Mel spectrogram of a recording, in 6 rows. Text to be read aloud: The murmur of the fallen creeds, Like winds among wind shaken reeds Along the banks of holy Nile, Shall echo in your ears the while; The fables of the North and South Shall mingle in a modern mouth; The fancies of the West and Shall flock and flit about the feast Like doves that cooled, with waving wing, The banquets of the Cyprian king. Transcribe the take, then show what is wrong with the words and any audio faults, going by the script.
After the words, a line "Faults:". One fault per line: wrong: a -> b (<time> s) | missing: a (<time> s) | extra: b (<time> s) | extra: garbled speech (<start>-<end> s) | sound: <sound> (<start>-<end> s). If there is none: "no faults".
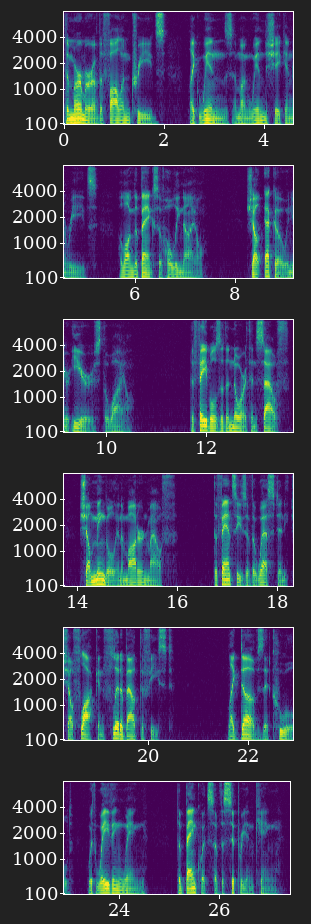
The murmur of the fallen creeds, Like winds among wind shaken reeds Along the banks of holy Nile, Shall echo in your ears the while; The fables of the North and South Shall mingle in a modern mouth; The fancies of the West and Shall flock and flit about the feast Like doves that cooled, with waving wing, The banquets of the Cyprian king.
Faults:
no faults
